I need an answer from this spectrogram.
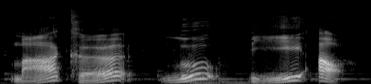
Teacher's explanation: Emphasis on the Lu, note the the the rising tone.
